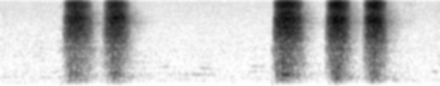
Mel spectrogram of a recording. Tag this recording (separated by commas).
Respiratory sounds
